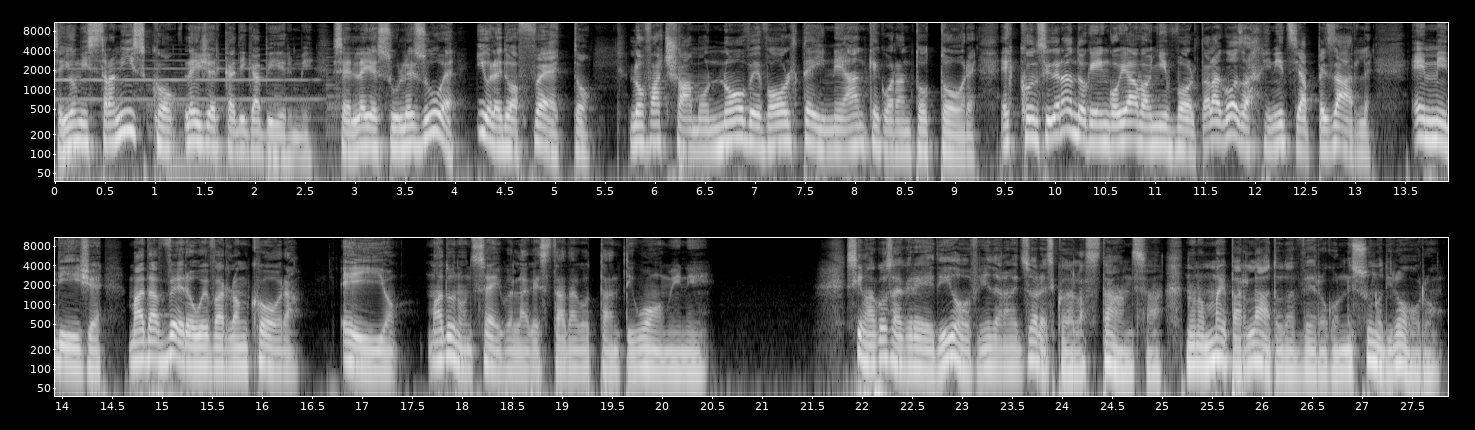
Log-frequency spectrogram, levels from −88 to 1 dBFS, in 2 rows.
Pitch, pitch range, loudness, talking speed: 115 Hz, 95-140 Hz, -18 LUFS, 170 wpm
